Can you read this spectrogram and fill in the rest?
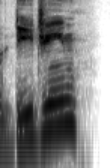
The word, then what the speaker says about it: DeJean: Well, first of all, I could tick everybody off and say that apparently the way you say his name is Cooper DeJean, according to Dane Brugler.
